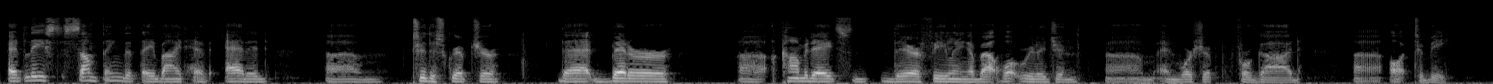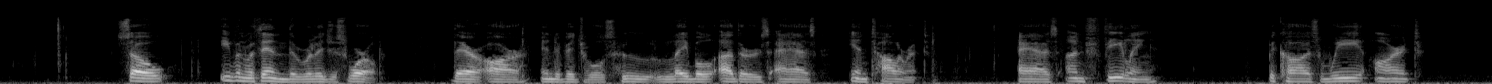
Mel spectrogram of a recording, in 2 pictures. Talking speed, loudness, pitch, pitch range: 100 wpm, -26 LUFS, 120 Hz, 105-130 Hz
